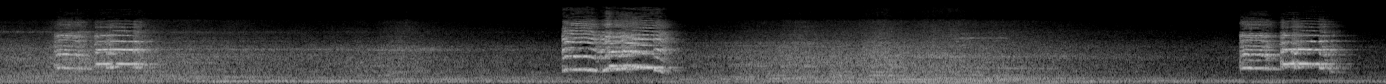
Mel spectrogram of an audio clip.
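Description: A bekisar rooster gives three short, hoarse, high-pitched crows, each about a second long and spaced several seconds apart.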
